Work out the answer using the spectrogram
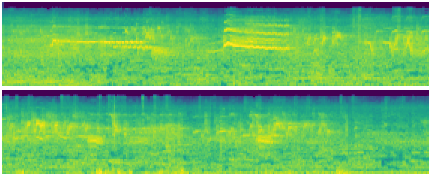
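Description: Birds chirping and calling in trees: a wavering, whistled trill about three seconds in, then many short high chirps.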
